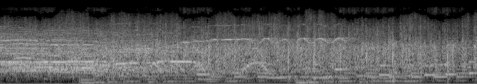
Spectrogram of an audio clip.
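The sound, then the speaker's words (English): A crowd claps loudly and steadily throughout, a dense wash of applause mixed with scattered cheers and whoops, with a low rhythmic tone pulsing faintly underneath. “It sounds like a great audience. Yes, really. They'll applaud anything, right?”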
